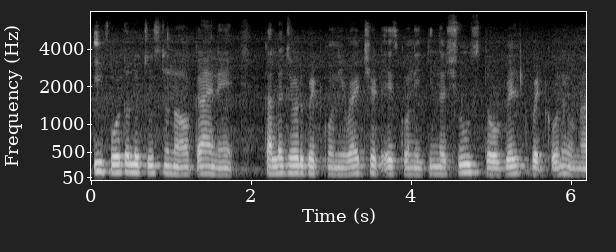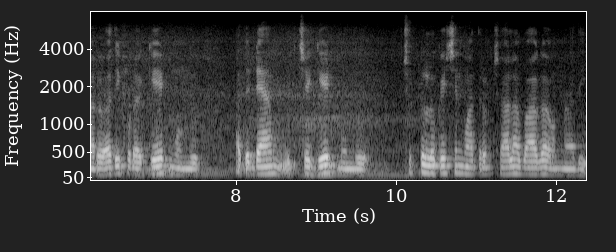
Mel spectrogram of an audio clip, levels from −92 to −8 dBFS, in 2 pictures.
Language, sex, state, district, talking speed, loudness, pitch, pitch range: Telugu, male, Telangana, Karimnagar, 140 wpm, -31 LUFS, 120 Hz, 115-130 Hz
